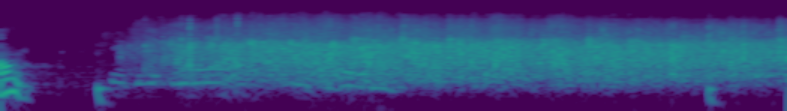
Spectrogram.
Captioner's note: audience applauding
